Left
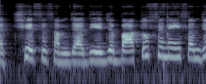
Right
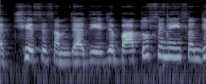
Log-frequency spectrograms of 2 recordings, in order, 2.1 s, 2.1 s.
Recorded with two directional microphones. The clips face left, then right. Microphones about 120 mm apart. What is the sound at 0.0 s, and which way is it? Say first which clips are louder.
A woman's voice: left 2 dB; 30° left (ahead or behind).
